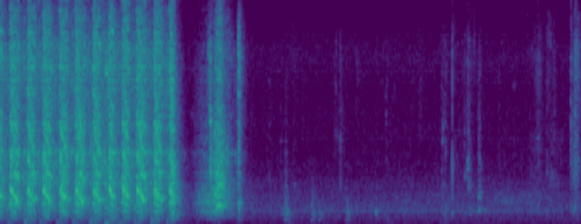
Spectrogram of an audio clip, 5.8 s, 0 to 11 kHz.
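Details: 1995 Subaru Legacy cranking for its first start since August after work (turbo relocated, engine painted), with smoke coming off the battery. Quick rhythmic cranking for under two seconds with no firing, then it stops; something probably ought to have been hooked up.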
